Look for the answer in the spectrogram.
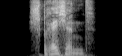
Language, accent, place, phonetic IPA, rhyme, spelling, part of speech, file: German, Germany, Berlin, [ˈʃpʁɛçn̩t], -ɛçn̩t, sprechend, adjective / verb, De-sprechend.ogg
- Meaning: present participle of sprechen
